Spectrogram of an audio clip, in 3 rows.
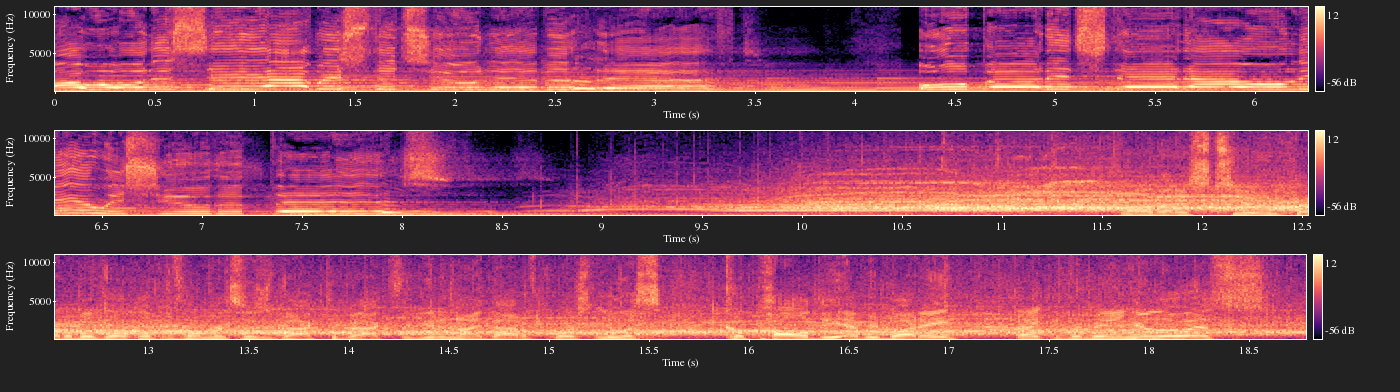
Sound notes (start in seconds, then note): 9.2 applause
